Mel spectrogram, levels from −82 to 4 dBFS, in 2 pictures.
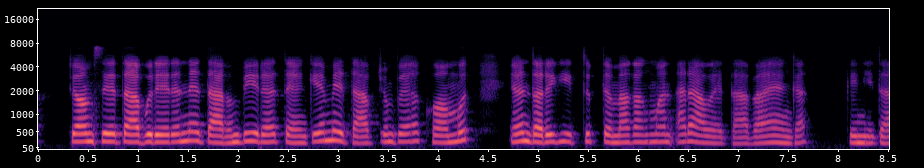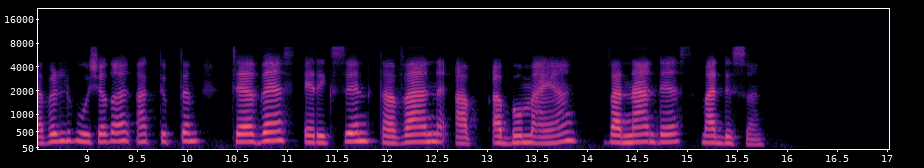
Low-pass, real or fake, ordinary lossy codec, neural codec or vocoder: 7.2 kHz; fake; none; codec, 16 kHz, about 1 kbps, DyCAST, with the encoder's durations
